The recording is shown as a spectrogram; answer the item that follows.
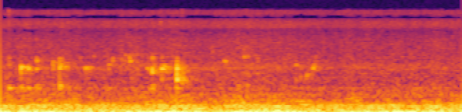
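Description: Red liquid poured from a small plastic bottle, trickling and dripping faintly into a sand-and-gravel pit, thinning out after about a second.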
